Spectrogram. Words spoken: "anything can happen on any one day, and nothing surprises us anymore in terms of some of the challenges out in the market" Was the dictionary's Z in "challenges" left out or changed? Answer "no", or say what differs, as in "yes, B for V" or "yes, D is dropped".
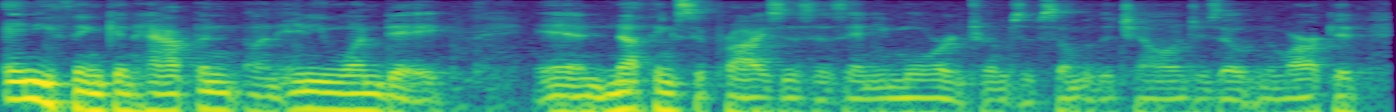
no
